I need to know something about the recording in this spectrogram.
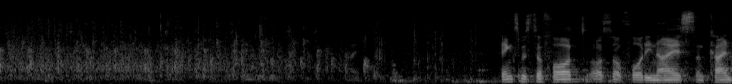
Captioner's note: applause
